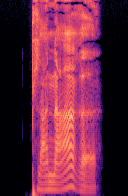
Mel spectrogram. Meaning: inflection of planar: 1. strong/mixed nominative/accusative feminine singular 2. strong nominative/accusative plural 3. weak nominative all-gender singular 4. weak accusative feminine/neuter singular
- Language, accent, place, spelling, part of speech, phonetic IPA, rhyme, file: German, Germany, Berlin, planare, adjective, [plaˈnaːʁə], -aːʁə, De-planare.ogg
